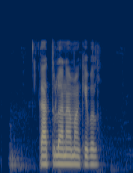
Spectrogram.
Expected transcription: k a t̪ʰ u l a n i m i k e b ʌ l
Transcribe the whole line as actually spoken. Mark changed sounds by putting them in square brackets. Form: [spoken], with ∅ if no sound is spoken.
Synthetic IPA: k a [t̪] u l a n [a] m [a] k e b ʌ l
